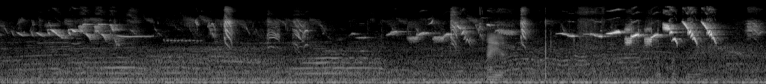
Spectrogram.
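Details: Wild double-collared seedeaters in bush where a chick was calling; scattered high twitters and clicks building to a dense, loud burst of tinkling notes near the end.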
